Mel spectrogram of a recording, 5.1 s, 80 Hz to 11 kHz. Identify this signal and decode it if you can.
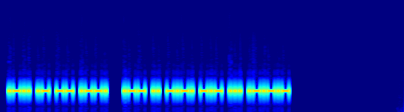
Morse code, heard as a keyed tone, about 37 wpm, 700 Hz. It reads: LAMP WICKS.
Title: Pangram Challenge v2 - 40wpm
